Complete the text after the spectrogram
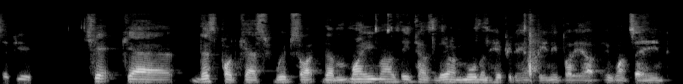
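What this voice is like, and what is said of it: Thick New Zealand accent. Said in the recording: “his thick Kiwi accent”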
